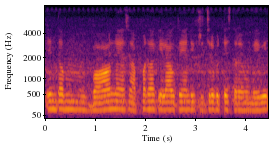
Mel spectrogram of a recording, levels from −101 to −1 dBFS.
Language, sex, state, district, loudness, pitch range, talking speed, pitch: Telugu, female, Andhra Pradesh, Srikakulam, -28 LUFS, 145-160 Hz, 105 wpm, 155 Hz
